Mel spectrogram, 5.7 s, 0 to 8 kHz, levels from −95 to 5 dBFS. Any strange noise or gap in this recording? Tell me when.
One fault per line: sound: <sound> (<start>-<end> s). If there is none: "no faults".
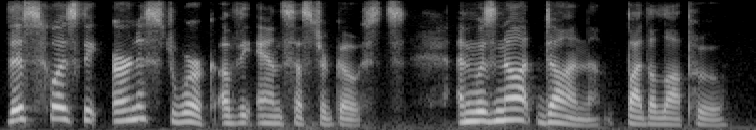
no faults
